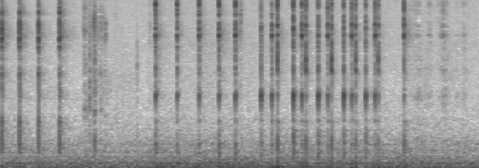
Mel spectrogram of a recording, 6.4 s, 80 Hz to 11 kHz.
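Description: A fingertip and nail tap the clear plastic flashlight lens on the red plastic end of a plastic emergency radio. About 23 short, dry, bright clicks come at an irregular pace over a steady low rumble, each dying away almost instantly.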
